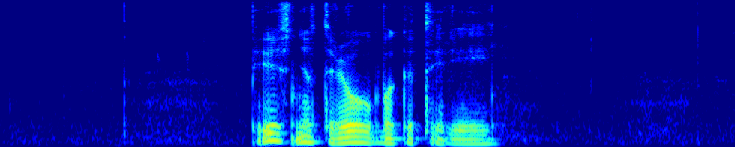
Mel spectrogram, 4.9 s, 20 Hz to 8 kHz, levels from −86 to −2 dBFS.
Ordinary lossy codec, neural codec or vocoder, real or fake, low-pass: none; none; real; none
